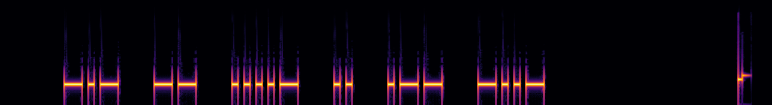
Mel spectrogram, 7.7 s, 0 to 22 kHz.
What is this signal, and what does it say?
Morse code, heard as a keyed tone, about 20 wpm, spaced as for 15 wpm, 700 Hz. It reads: KM4IWX
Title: 238 Lesson 38g - Letter q - Call Signs 20wpm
